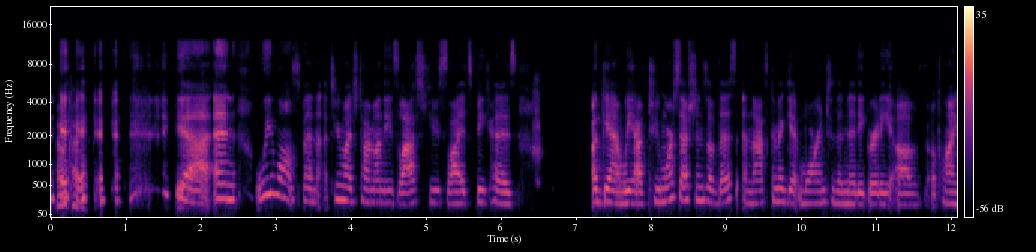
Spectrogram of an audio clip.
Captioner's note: laughs and then begins speaking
